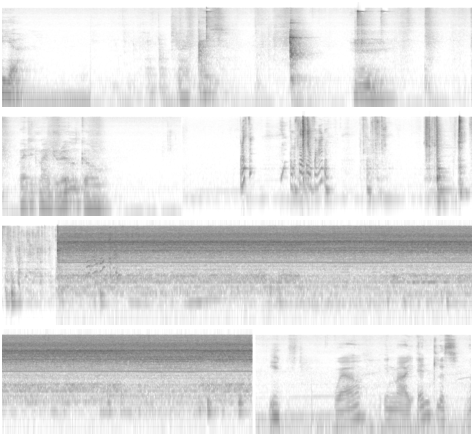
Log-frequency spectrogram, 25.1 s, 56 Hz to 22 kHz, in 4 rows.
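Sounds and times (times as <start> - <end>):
drill press drilling into metal: 13.3 - 22.2.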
